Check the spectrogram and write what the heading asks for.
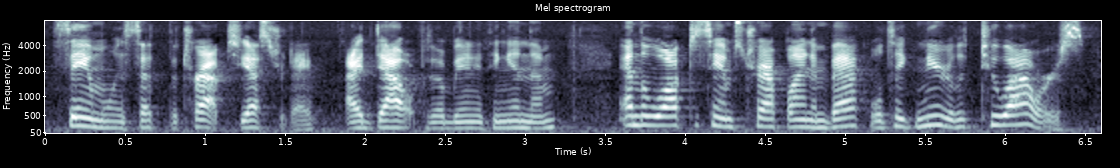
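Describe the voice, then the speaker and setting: A woman's voice: lowish voice, fairly quick, sharp tone. Woman doing an earnest young farm boy. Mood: eager. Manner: folksy country talk.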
